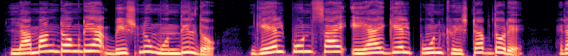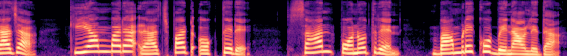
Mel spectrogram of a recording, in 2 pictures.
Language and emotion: Santali, neutral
